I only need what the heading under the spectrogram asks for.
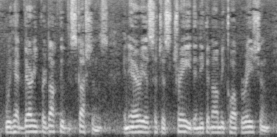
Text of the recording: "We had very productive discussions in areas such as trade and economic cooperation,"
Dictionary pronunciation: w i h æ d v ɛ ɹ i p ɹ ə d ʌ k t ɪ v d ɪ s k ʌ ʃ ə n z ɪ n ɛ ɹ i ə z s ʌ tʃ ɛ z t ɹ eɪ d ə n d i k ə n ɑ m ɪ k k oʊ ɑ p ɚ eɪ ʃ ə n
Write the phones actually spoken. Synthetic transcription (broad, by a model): w i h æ d v ɛ ɹ i p ɹ ə d ʌ k t ɪ v d ɪ s k ʌ ʃ ə n z ɪ n ɛ ɹ i ə z s ʌ tʃ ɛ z t ɹ eɪ d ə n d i k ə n ɑ m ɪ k k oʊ ɑ p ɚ eɪ ʃ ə n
